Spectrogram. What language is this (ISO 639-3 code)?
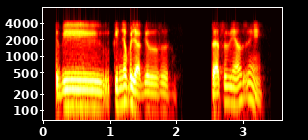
doi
